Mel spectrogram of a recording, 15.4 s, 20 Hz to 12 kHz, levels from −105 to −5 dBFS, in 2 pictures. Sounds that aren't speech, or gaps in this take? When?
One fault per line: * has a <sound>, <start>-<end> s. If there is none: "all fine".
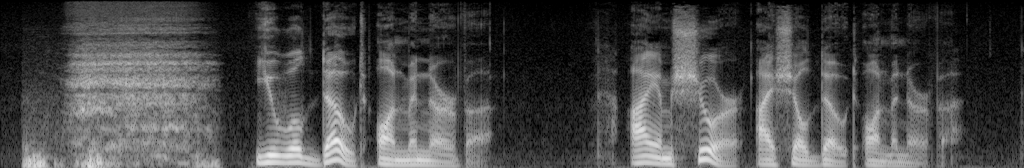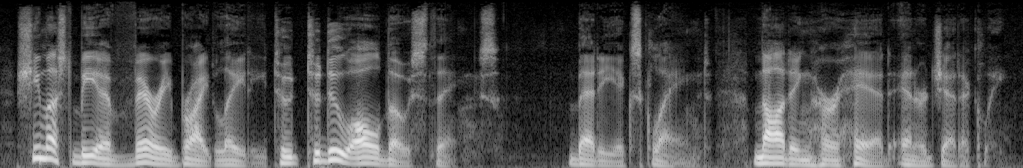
* has a sigh, 0.2-1.7 s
